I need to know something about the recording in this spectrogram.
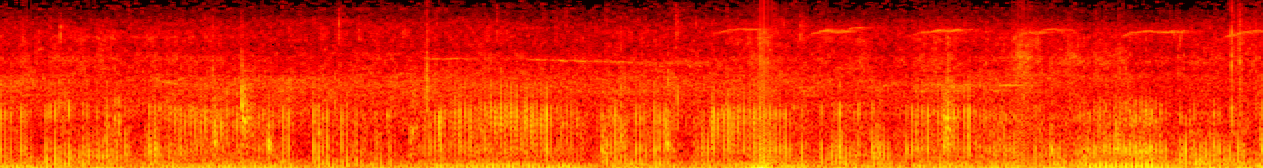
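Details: Quiet, soft low purring from Lexi, an orange tabby cat roaming a countryside farm, a gentle throbbing hum with occasional louder thumps and faint rustles.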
